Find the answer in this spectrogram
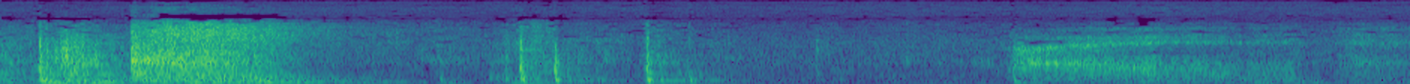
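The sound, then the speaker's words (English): A sharp, loud gunshot rings out in the dark, the bullet splintering into a wooden chair, followed by a couple of hollow wooden knocks and thuds as the pushed chair tips over and clatters, then another heavy burst of noise. “The bullet splintered into the chair before it even toppled over.”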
